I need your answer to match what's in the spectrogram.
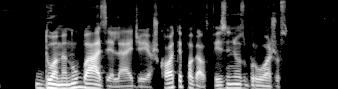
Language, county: Lithuanian, Vilnius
